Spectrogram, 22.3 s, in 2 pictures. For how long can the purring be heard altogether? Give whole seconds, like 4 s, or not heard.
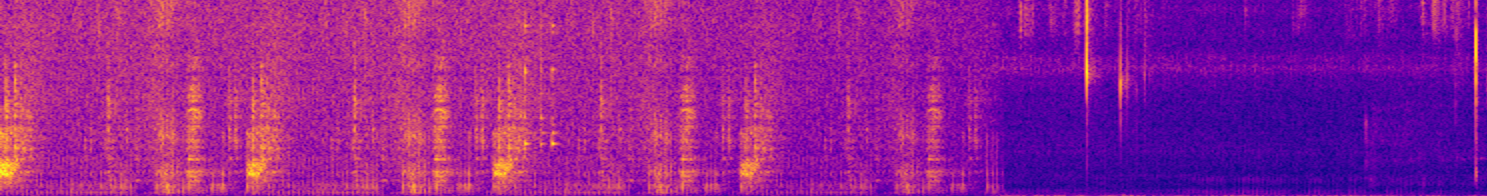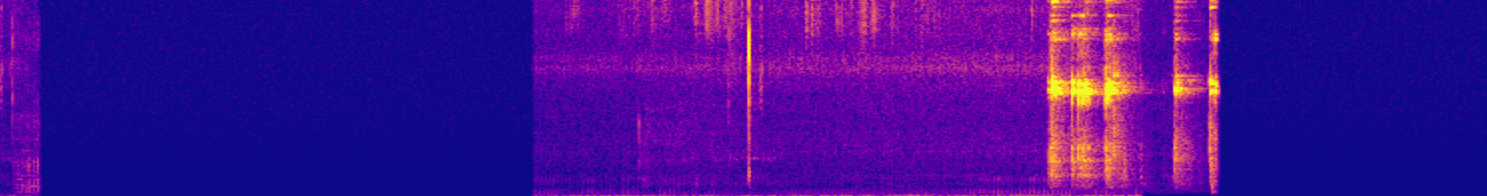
16 s.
